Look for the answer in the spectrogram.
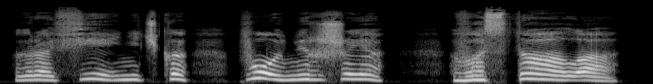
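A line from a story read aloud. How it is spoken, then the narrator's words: Strained hoarse wheeze. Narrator (Russian): Он сдавленно прохрипел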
